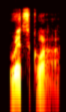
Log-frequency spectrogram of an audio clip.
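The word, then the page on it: risqué: British English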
